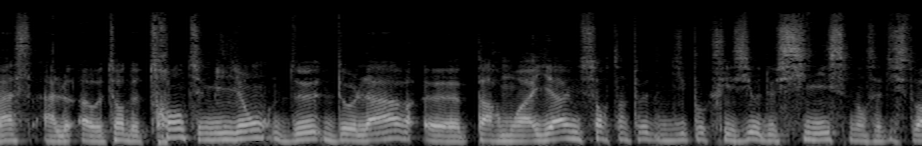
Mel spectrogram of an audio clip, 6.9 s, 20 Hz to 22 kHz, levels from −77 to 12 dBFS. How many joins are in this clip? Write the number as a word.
zero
